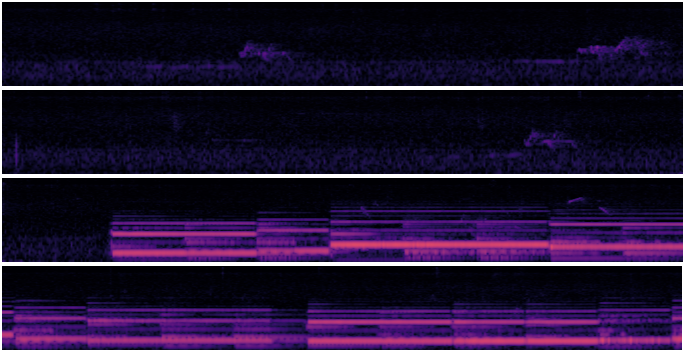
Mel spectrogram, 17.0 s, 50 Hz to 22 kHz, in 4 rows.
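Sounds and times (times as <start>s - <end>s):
birds singing faintly: 0.0s - 9.2s, 10.2s - 17.0s
low background noise: 0.0s - 17.0s
faint click: 5.3s - 5.5s.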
